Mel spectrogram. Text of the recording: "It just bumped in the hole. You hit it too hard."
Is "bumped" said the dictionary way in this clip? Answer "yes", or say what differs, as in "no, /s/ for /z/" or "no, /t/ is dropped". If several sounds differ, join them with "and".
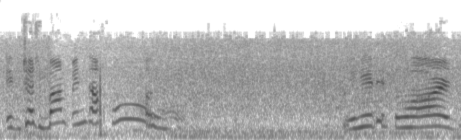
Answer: no, /t/ is dropped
